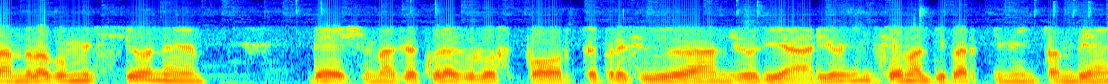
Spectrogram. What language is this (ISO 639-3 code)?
ita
